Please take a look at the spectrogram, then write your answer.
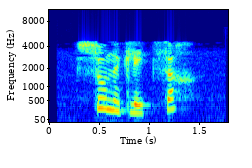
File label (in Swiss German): "sunneglitzer", Bas Rhin; vin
